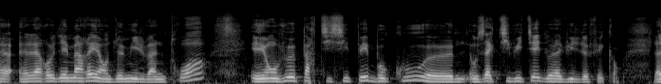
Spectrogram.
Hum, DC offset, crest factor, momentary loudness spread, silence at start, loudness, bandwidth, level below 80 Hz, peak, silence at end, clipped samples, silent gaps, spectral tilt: none; under 0.1%; 16 dB; 10 LU; 0 s; -25 LUFS; 11.5 kHz; -58 dBFS; -8 dBFS; 0 s; under 0.1%; none; -6 dB/octave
